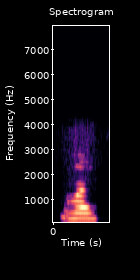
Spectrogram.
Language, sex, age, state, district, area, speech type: Assamese, female, 18-30, Assam, Charaideo, urban, conversation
